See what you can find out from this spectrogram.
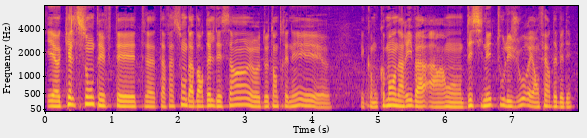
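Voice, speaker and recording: A man's voice: fairly high pitch, brisk. Joking scriptwriter interviewing his illustrator. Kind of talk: casual interview.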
